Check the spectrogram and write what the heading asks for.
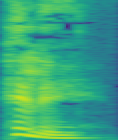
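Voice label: "hilly", British English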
